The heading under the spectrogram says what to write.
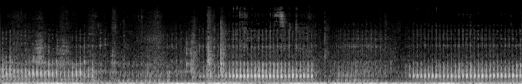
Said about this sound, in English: And the cheetah came over and sat right on the other side of my microphone. I held the mic up, and it raised its head and started purring.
